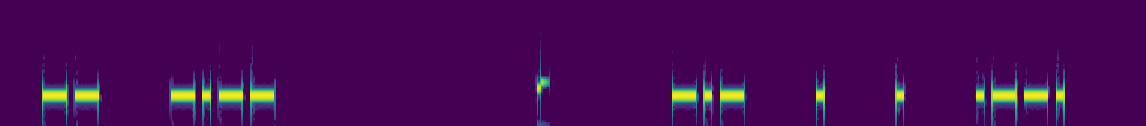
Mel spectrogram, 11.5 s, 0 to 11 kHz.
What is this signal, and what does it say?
Morse code, heard as a keyed tone, about 15 wpm, spaced as for 9 wpm, 700 Hz. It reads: MY KEEP
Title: 3x Character Spacing - Top 500 Words - 15wpm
